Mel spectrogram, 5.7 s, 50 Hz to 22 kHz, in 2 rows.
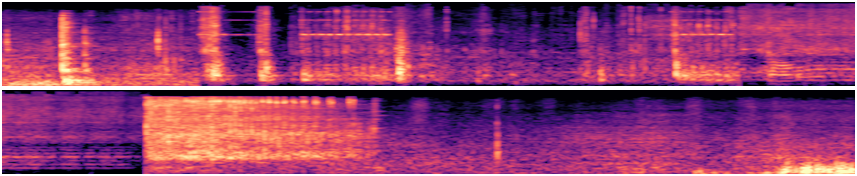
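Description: A ratchet with a 15 mm socket works the wiper arm nut on a Jeep Grand Cherokee, giving short metallic clicking bursts and scrapes, with a brief rushing noise midway and quiet gaps between.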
